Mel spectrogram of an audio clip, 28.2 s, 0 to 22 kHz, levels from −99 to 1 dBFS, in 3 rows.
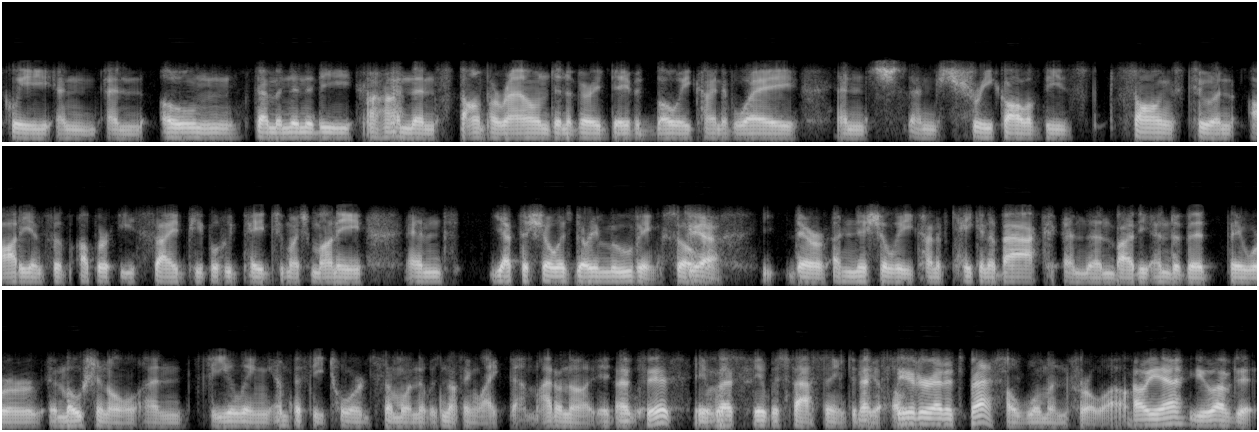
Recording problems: phone-call audio; poor line; nothing above 3.5 kHz

